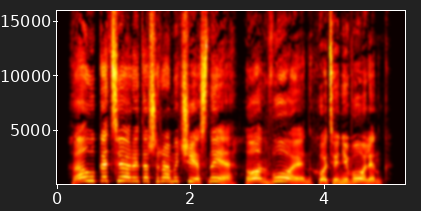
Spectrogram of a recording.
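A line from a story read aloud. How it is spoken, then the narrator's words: Loud carrying shout. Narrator (Russian): Выкрикнулся тот же голос, странным образом покрыв всю площадь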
